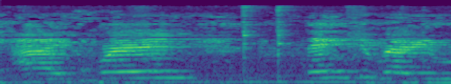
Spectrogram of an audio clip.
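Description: A woman speaking, with two short clicks in a brief pause a little past a second in.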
